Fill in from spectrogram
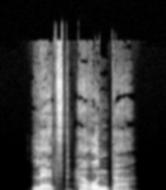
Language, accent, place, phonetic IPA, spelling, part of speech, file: German, Germany, Berlin, [ˌlɛːt͡st hɛˈʁʊntɐ], lädst herunter, verb, De-lädst herunter.ogg
- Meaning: second-person singular present of herunterladen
